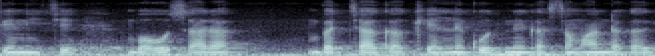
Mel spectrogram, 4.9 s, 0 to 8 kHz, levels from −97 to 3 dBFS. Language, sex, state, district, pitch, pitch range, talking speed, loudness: Hindi, male, Jharkhand, Deoghar, 110 Hz, 105-110 Hz, 145 wpm, -18 LUFS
